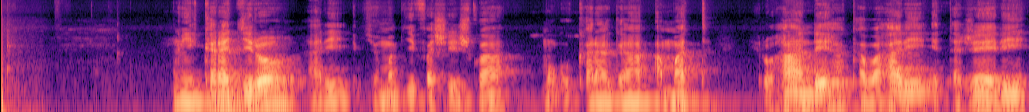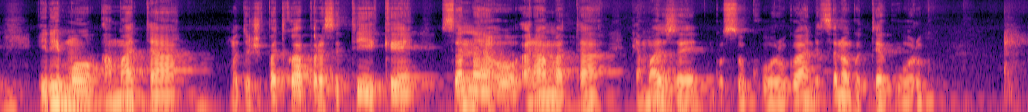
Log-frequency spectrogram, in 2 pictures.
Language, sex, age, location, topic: Kinyarwanda, female, 25-35, Nyagatare, agriculture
